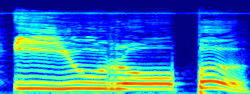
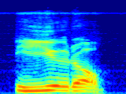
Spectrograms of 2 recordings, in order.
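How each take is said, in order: First: It begins with an 'ee' sound before 'you'. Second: It begins directly with a 'you' sound. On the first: The speaker calls it wrong. "It's not ई यूरोप" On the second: The speaker calls it right. "It's यूरोप"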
